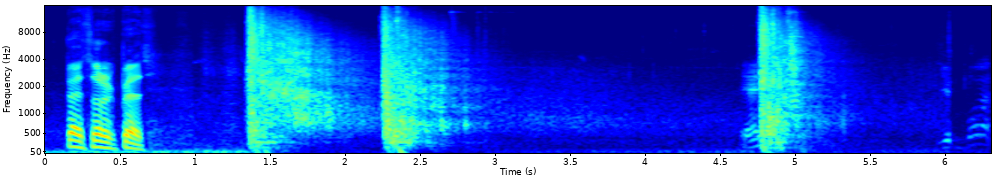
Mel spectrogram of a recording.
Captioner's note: gunshots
